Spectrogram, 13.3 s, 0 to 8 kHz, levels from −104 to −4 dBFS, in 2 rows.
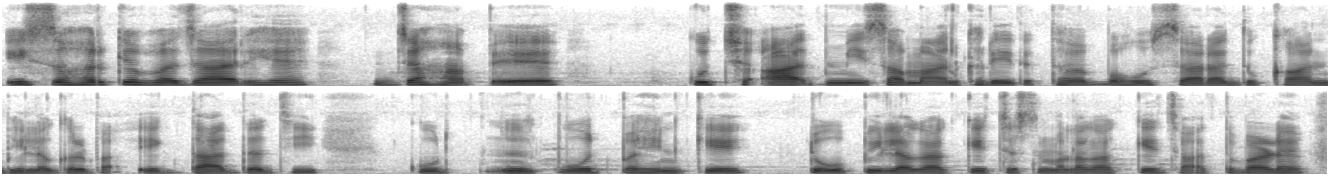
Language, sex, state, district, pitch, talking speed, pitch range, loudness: Bhojpuri, male, Uttar Pradesh, Gorakhpur, 170 Hz, 150 wpm, 165-180 Hz, -31 LUFS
